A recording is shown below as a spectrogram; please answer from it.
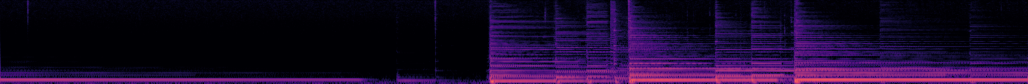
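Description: Acoustic guitar played alone: a chord rings out and slowly fades, a short pause falls, then strummed chords start again about five seconds in, each left to ring.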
